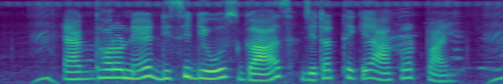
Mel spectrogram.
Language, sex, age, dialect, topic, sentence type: Bengali, female, 18-24, Northern/Varendri, agriculture, statement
